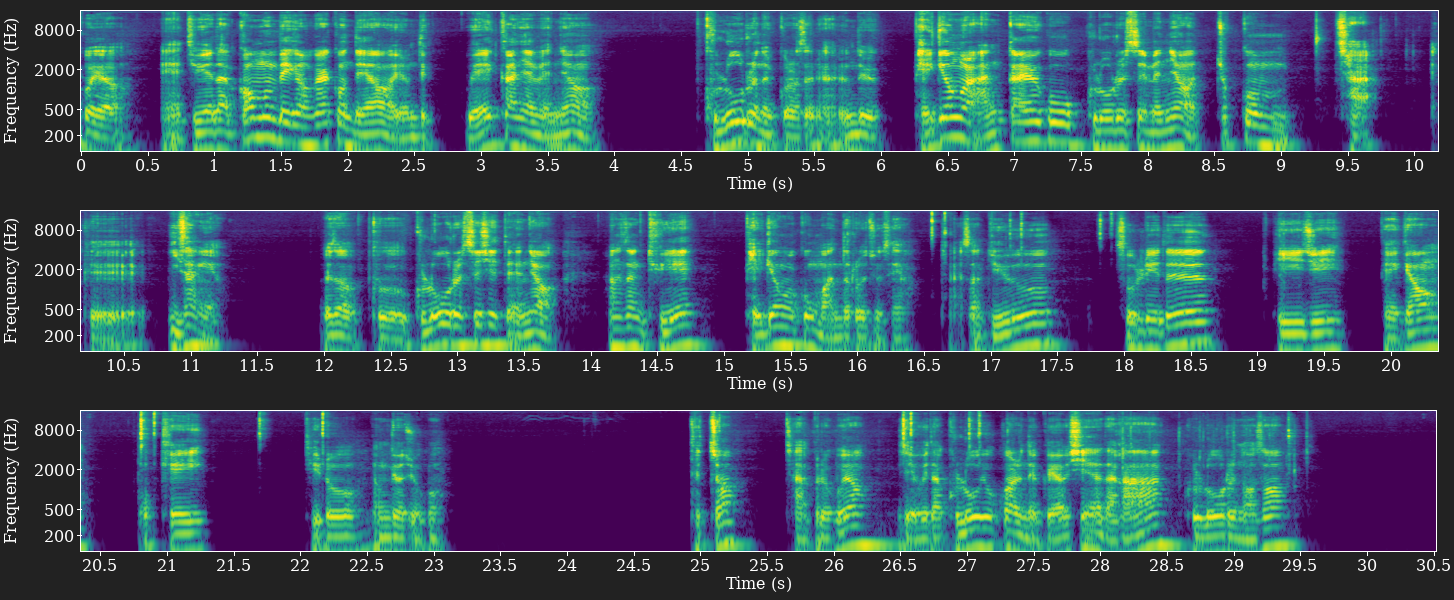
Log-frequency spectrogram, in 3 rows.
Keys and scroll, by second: 19.2 g, 28.2 ctrl+space, 28.6-29.9 typing.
